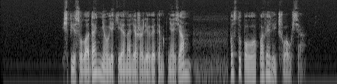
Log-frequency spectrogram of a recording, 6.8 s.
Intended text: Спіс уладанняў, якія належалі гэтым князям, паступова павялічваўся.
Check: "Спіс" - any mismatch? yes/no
no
